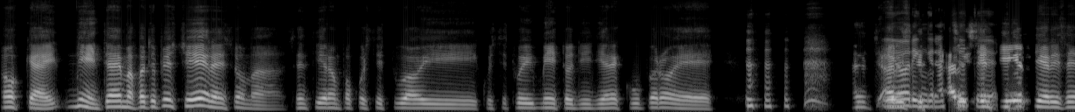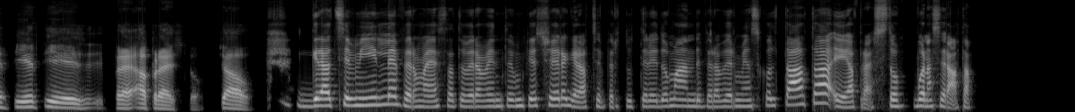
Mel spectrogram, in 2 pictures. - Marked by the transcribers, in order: chuckle
- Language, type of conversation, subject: Italian, podcast, Come fai a recuperare le energie dopo una giornata stancante?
